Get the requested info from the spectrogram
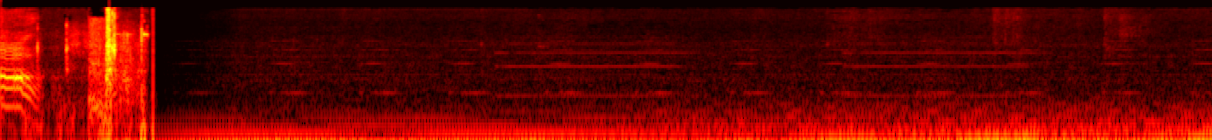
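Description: A voice and a sharp loud burst cut off abruptly within the first second, giving way to a low, steady rumbling drone with faint sustained high notes above it, which grows louder after about four seconds: an eerie ambient drone.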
